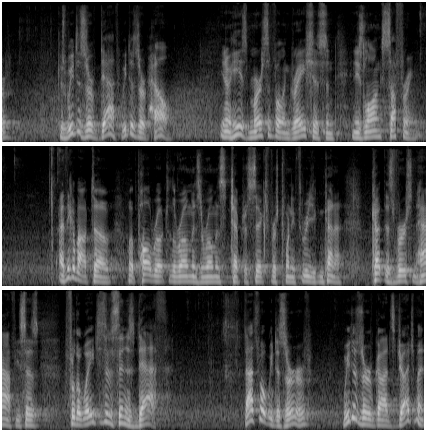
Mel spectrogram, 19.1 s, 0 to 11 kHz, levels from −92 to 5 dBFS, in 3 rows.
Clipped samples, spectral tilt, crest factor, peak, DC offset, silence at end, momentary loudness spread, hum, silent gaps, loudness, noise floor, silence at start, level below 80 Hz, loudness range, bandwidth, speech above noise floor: under 0.1%; -6 dB/octave; 22 dB; -6 dBFS; under 0.1%; 0 s; 10 LU; none; none; -27 LUFS; -54 dBFS; 0 s; -70 dBFS; 2 LU; 11 kHz; 28 dB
